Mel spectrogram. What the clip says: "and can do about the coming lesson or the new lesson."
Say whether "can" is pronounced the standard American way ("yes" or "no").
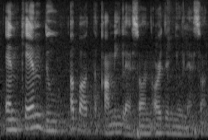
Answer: yes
